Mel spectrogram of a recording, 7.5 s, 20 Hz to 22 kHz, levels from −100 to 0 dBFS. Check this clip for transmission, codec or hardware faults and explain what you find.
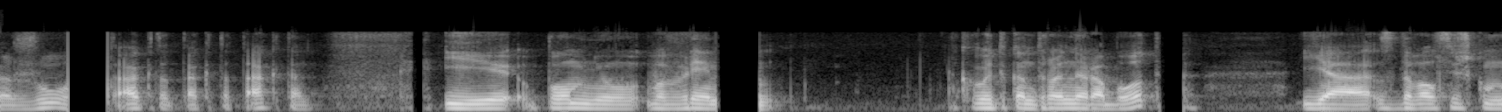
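One fault recurs: packet loss on an ADPCM call, over G.722 wideband coding at 64 kbit/s. Holes of 200 ms at 0.34 to 0.58 s, 60 ms at 2.06 to 2.12 s, 220 ms at 3.58 to 3.83 s, and 120 ms at 5.80 to 5.95 s are filled with silence. The decoder's predictor and step size fall out of step with the sender's, so the speech returns distorted and then settles. That distorted recovery after each hard-edged gap sets it apart from a simple dropout.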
